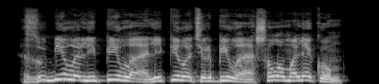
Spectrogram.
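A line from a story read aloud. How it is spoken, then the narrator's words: Deliberately loud, nasty, thuggish. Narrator (Russian): Срифмовал он нарочито громко и гадко, как гопник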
